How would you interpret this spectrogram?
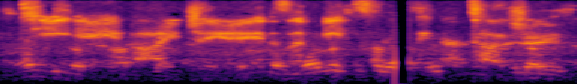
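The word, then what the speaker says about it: Taija: T-A-I-J-A.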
